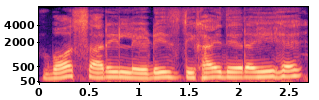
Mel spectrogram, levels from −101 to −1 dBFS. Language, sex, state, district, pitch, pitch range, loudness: Hindi, male, Madhya Pradesh, Dhar, 155 Hz, 145-160 Hz, -11 LUFS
